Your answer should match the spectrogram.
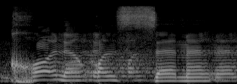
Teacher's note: Jadi khalaqas, dia jadi huruf ha pula. Khalaqas, dia ada geseran yang kasar pada kha.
